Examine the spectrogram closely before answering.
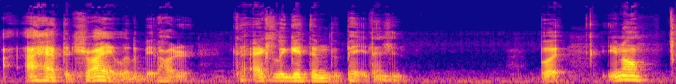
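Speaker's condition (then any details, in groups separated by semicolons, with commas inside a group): Cerebral palsy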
